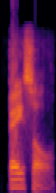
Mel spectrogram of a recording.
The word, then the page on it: basal: American English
